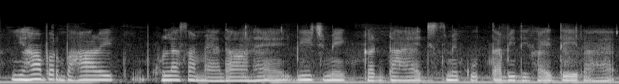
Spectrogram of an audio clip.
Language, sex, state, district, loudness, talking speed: Hindi, female, Uttar Pradesh, Saharanpur, -15 LUFS, 195 wpm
